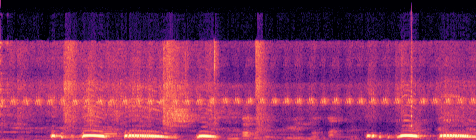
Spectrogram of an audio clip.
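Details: Spotted dove call for prompting a silent kept bird to respond: a run of arched coos, short, long, short, then after a quiet pause a similar sequence ending in a long sliding coo; high rhythmic chirping throughout.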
